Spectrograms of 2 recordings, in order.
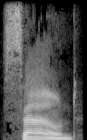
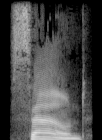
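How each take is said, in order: Both takes have the same delivery.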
